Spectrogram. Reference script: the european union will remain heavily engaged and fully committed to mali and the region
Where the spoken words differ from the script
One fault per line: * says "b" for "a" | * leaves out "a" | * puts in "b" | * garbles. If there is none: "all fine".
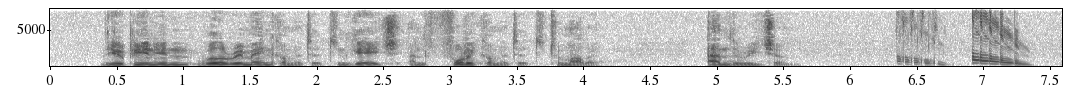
* says "committed" for "heavily"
